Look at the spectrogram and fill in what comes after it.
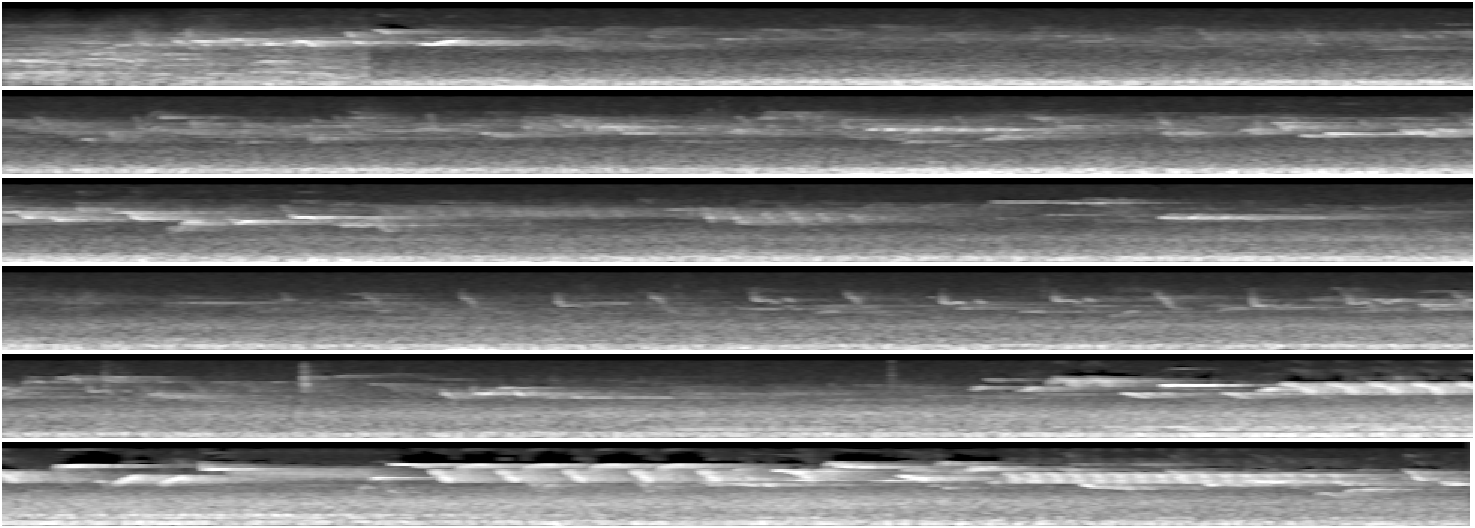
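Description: Birds chirping and twittering over a steady low background rumble. About three quarters of the way in, a louder call comes in, rapid chirps repeated in a fast trill.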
